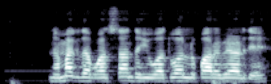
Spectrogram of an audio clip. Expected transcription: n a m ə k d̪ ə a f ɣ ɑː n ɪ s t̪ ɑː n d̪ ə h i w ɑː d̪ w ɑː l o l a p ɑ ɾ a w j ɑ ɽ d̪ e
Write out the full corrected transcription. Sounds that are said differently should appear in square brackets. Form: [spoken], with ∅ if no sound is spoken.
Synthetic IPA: n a m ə k d̪ ə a f ɣ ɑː n ɪ s t̪ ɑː n d̪ ə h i w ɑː d̪ w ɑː l o l a p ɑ ɾ a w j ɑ ɽ d̪ e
